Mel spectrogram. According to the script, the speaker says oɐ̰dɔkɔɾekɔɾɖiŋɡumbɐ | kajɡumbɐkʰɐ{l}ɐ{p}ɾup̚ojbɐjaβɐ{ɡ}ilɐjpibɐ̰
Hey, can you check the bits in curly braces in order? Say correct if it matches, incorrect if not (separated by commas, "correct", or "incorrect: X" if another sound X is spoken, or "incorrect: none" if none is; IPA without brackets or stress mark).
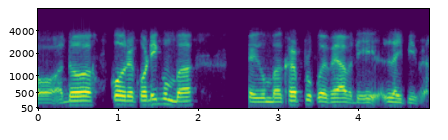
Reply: incorrect: ɾ, correct, incorrect: d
